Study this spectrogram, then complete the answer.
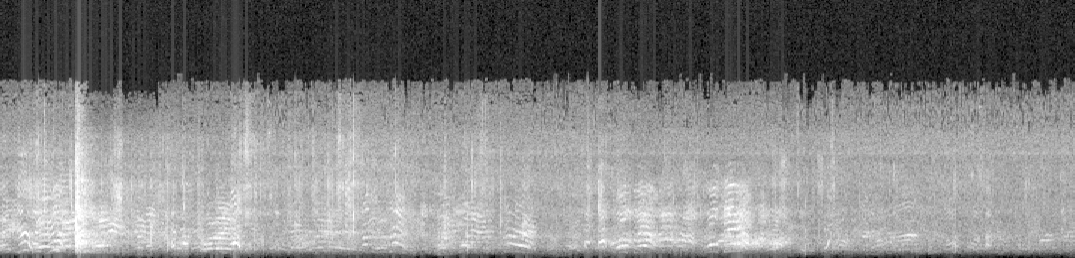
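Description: Young girls shout and cheer in the open air.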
